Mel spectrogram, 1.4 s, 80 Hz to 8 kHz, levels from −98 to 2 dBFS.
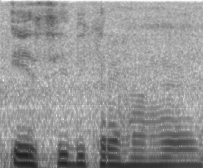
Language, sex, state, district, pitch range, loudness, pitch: Hindi, male, Maharashtra, Sindhudurg, 130-150 Hz, -19 LUFS, 140 Hz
